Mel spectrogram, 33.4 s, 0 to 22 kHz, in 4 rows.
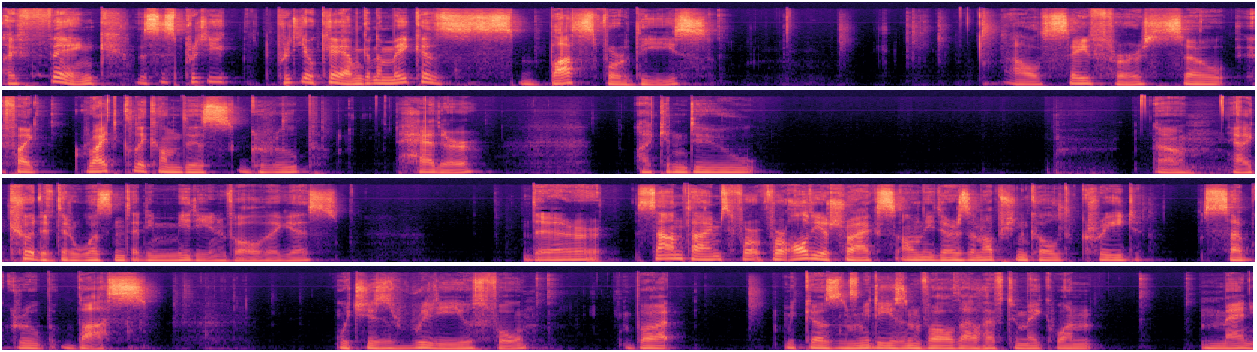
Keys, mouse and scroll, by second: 3.5 click, 4.5 click, 6.3 ctrl+s, 8.3 right click, 21.7 click, 25.7 ctrl+shift+n, 28.4 click, 29.6 scroll down 2, 31.7 click, 32.7 click.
